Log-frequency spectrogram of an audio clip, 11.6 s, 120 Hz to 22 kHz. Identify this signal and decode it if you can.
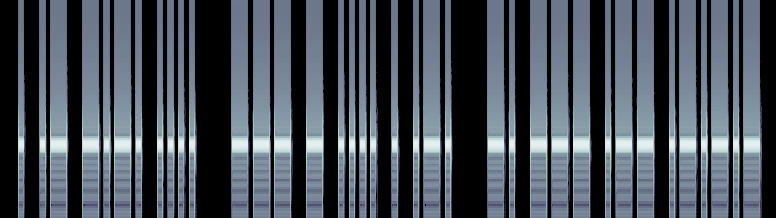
Morse code, heard as a keyed tone, about 15 wpm, 700 Hz. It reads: EACH OTHER NOW.
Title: Sentences from Top 1200 Words 15wpm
